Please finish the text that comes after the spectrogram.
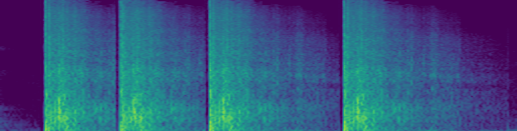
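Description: Four loud, sharp gunshots in a western film, fired in an uneven sequence with short ringing decays between them, close and clear with no talk over them.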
